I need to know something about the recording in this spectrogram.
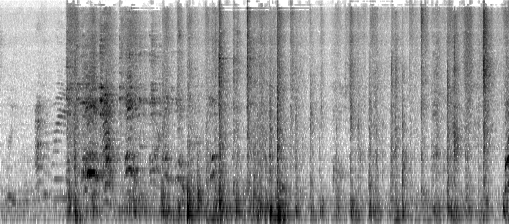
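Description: Kitchen clatter: a quick, irregular run of sharp knocks and bangs, with a slam among them, starting about a second in, with muffled voices mixed in.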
